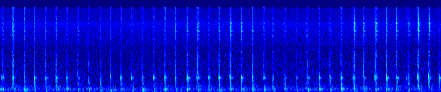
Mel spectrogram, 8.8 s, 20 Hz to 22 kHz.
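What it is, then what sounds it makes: Chrome-plated metal object. Fingertips and short nails of several fingers rapidly tap a mirror-polished, curved chrome-plated metal object resting on carpet. The result is a quick, uneven run of short, bright metallic ticks with a faint ring around 650 Hz over a low background rumble.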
